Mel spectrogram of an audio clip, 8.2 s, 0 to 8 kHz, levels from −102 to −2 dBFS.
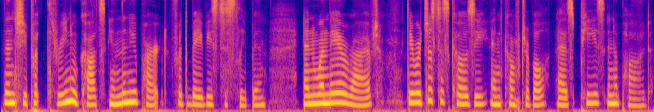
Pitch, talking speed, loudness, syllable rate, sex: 225 Hz, 235 wpm, -17 LUFS, 5.6 syllables/s, female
